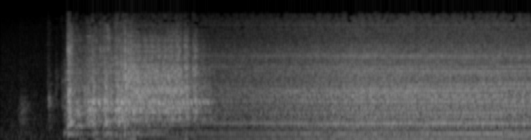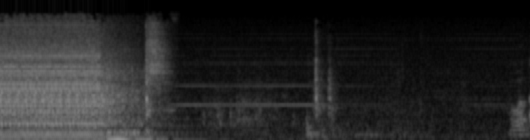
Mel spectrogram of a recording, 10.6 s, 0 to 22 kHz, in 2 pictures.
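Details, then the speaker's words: 2014 Honda Fit GK5 RS 1.5 (132 hp), nearly 50,000 km, cold start: hard rapid clatter for about the first second then steady idle; no knock on restart; valve clearance suspected, adjustment to follow. "вот так вот он заводится со стуком первые секунду стучит после повторной заводки уже этого стука нет"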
